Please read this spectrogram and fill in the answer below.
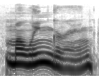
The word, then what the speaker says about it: malingering: This is how you actually pronounce it, malingering.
